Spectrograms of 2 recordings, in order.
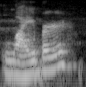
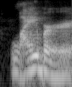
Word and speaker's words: Leiber: So I originally thought Leiber, because that's the German pronunciation. My maiden name is German, and we pronounce the second vowel instead of the first. And so yeah, I was like, oh, it's definitely Leiber. And then I bought her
